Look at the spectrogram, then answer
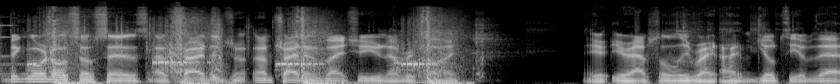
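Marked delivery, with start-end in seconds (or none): none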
